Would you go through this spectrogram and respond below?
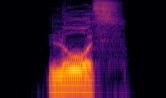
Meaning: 1. lottery ticket 2. lot, fate 3. batch, a calculated amount of produced units (such as in batch production, but even used in architecture to mean sections of a building project)
- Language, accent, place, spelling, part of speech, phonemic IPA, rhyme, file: German, Germany, Berlin, Los, noun, /loːs/, -oːs, De-Los.ogg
